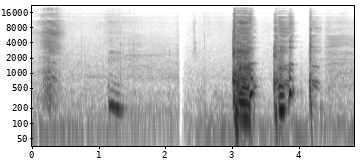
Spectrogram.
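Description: Several harsh, hoarse coughs with throat clearing and quiet gaps between them; a barking cough.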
